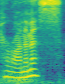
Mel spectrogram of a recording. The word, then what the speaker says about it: Hieronymus: The artist's name is Hieronymus Bosch. I probably said that wrong. – Is it with a J like Geronimo? – Yeah, it's J-H-E-R-O-N-I-M-U-S. – Okay. – Hieronymus.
